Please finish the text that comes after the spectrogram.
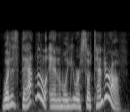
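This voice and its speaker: A great male lion who admits he is a coward, plaintive and full of sorrow, lifting his voice high whenever he frets. A woman voices him while reading the tale aloud, with a bright, dry, close sound. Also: sing-song, brisk, dry recording, muffled recording. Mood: mournful. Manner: plaintive, self-pitying storybook telling. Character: timid, sorrowful male lion, big as a horse. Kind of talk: audiobook character reading.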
